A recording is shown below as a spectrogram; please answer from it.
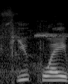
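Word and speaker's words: Fuquay-Varina: Had to look at I had to look up how to pronounce that town. I'd never seen that before. Fugquway.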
